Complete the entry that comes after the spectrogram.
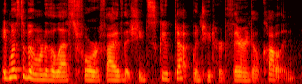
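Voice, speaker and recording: A woman's voice: lowish voice, lively intonation, normal speed, gravelly. A woman narrating a children's storybook as a library read-aloud.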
